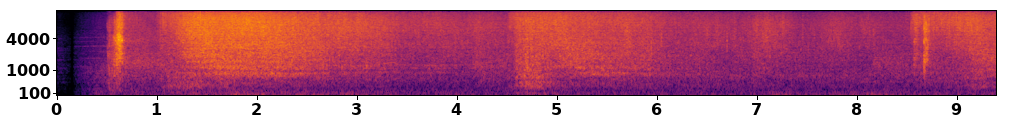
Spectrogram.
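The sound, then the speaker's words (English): A loud, steady rush of water spraying from a fire hose hisses continuously after a sudden start, surging briefly a couple of times, with no voices. “You heard Chesapeake Bay waves, children swimming at a public pool, and water coming out of a fire hose.”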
